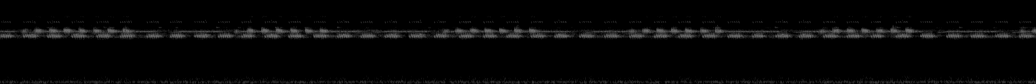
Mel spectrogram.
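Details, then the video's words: Autumn night with a bell cricket: quick bursts of high ringing pulses about every two seconds, with brief gaps, above a continuous background of other night insects. "鈴虫 夜の虫 虫が鳴く夜の雰囲気"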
